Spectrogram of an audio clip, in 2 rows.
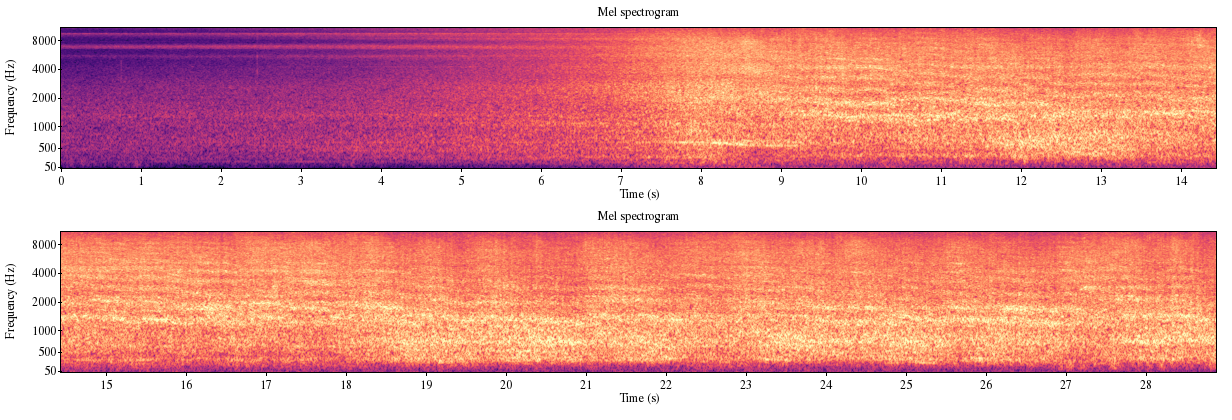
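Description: A freight train hauled by a Newag Dragon E6ACT electric locomotive approaches, growing louder over about seven seconds. Then a long string of tank wagons rolls past at speed, with steady loud wheel-on-rail noise and clatter.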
